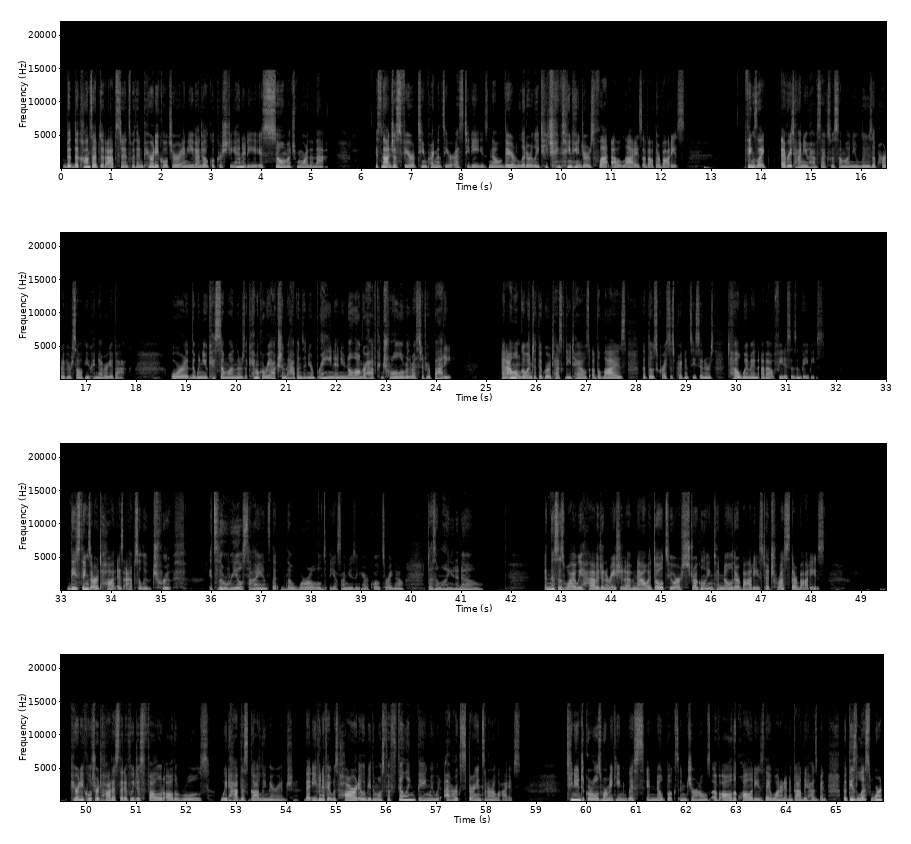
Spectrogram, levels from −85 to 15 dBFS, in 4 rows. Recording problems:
none

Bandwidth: 14.5 kHz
